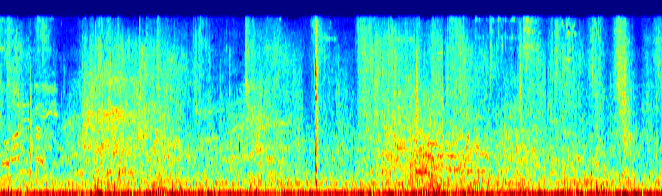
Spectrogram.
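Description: Icy magic blasts whoosh and crackle through a crowd of monsters.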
